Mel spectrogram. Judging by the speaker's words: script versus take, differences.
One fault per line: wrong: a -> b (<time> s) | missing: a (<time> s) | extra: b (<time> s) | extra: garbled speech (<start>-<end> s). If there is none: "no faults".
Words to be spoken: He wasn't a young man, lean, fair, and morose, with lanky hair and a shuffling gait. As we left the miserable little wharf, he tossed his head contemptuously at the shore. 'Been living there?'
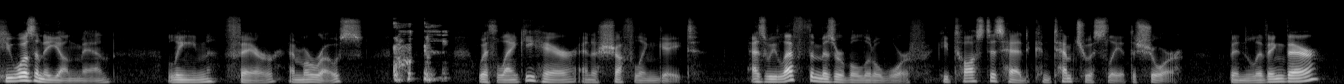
no faults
